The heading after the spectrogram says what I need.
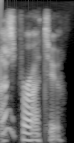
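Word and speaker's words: NOS4A2: has a successful book series and a TV series based on the book called um it's spelled NOS number 4 a letter or number 2. Nos 4A2. Oh, Nosferatu.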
